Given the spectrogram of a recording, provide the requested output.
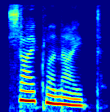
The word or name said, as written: cyclonite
